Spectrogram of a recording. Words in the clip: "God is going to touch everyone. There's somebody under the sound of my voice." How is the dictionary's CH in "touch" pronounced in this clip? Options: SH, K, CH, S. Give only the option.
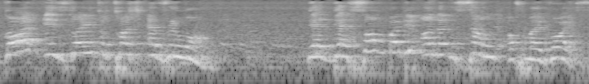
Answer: CH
